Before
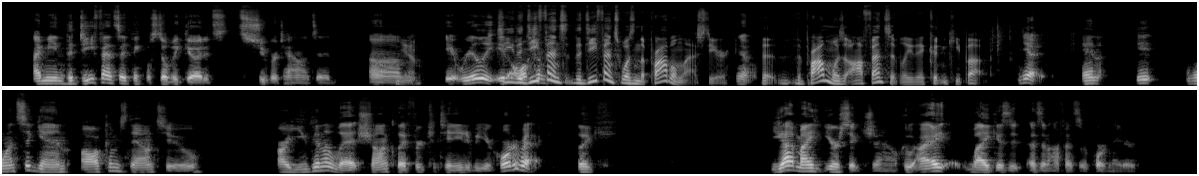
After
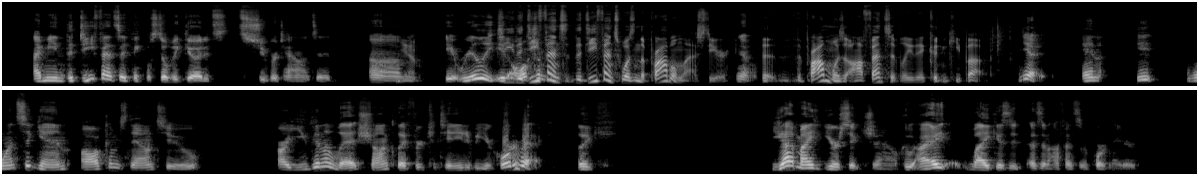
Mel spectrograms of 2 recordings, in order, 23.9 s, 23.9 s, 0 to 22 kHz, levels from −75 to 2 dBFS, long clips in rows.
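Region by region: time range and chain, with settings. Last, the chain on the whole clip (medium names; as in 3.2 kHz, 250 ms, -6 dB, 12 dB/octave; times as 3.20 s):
16.73–17.75 s: treble shelf 8.1 kHz +8.5 dB + hard clipper -13 dBFS
whole clip: Chebyshev high-pass 250 Hz, order 5; expander -52 dBFS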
